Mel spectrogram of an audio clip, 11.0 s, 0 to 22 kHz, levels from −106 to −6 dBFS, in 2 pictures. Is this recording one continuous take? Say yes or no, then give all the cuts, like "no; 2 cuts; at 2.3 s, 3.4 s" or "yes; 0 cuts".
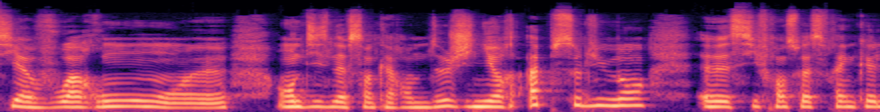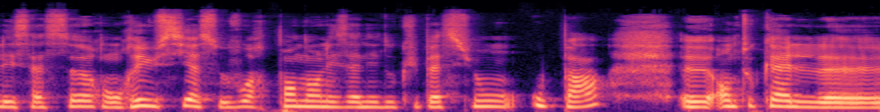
yes; 0 cuts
